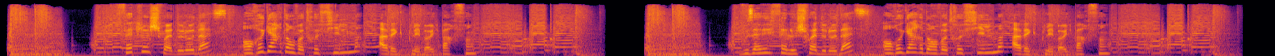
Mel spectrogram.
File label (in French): Billboard Parfum; Playboy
